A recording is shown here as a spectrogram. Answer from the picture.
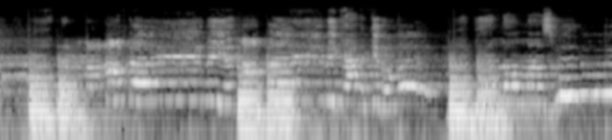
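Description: Live band music: a woman sings a long, held and gliding melody over keyboard chords, with loud accented chords about every two seconds.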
